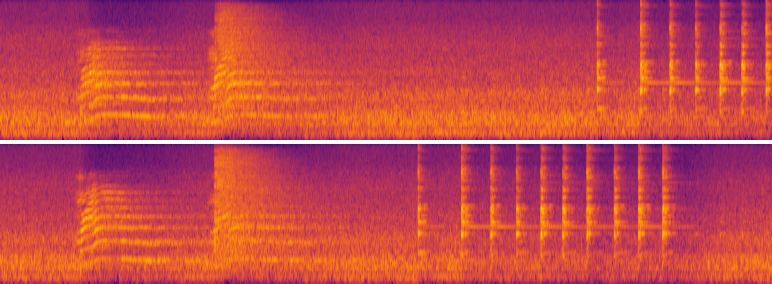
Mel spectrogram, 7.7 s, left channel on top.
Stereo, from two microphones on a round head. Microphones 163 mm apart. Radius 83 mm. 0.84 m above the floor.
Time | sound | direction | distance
0.7 | a cat meowing | 55° right (ahead or behind) | 1.3 m
2.1 | a gunshot | 55° right (ahead or behind) | 6 m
